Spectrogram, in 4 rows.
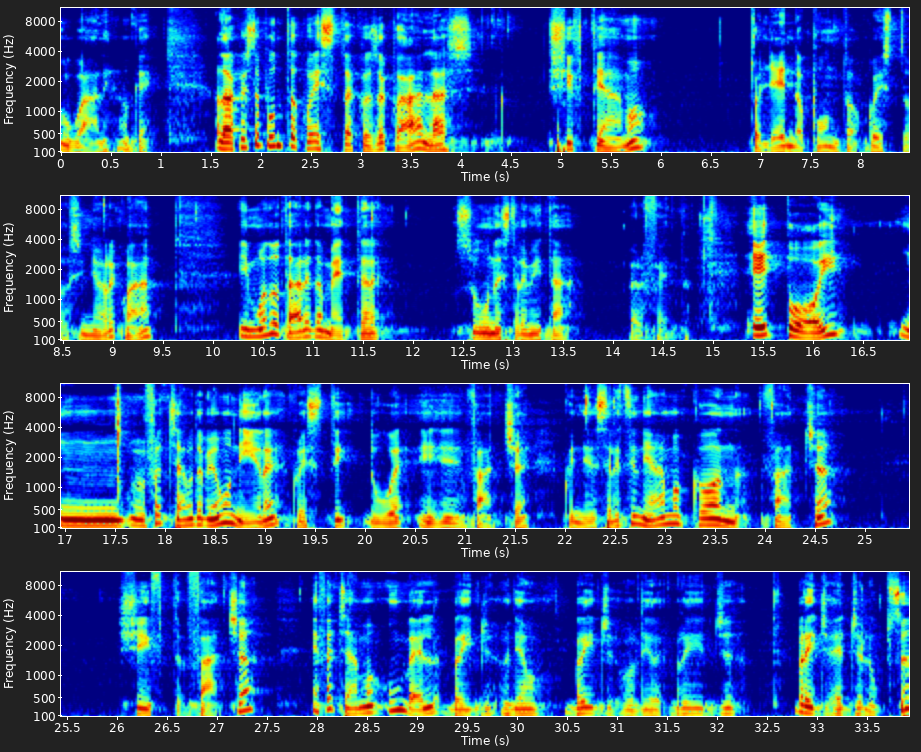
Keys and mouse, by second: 16.9-20.1 middle drag, 30.0 space.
